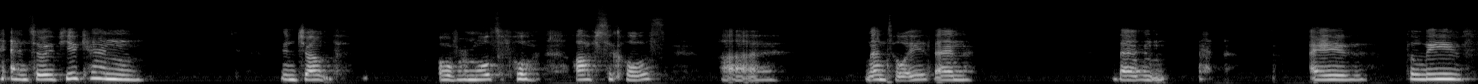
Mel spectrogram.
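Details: Adult woman with lifelong daily stuttering reading aloud from a self-therapy book, with word repetitions such as "the the"; stuttering.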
